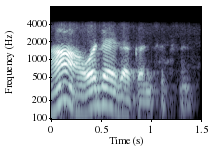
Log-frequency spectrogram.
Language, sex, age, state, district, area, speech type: Hindi, male, 45-60, Uttar Pradesh, Mau, rural, conversation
